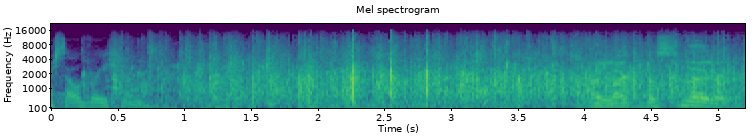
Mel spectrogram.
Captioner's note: applause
